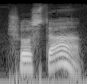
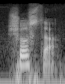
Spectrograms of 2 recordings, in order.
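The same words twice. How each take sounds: First: The stress is on the second syllable. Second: The stress is on the first syllable. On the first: It is the present perfect. "شما باید ماضی نقلی بگید" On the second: It is the simple past. "من مثلا گذشته رو میگم"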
